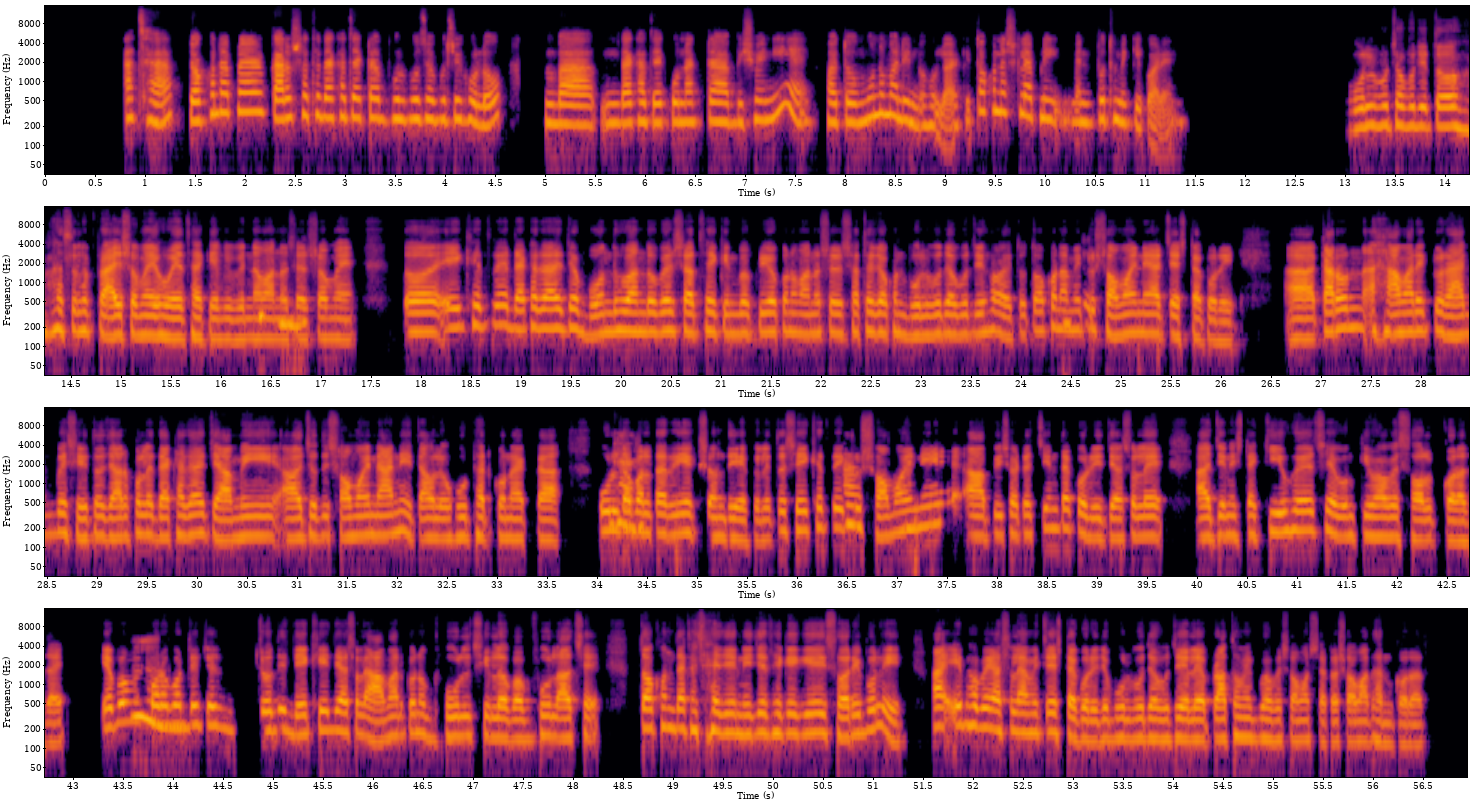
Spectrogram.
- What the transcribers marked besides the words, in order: chuckle; chuckle; "পরবর্তীতে" said as "পরবর্তীচে"; laughing while speaking: "যায় যে"
- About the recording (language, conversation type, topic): Bengali, podcast, ভুল বোঝাবুঝি হলে আপনি প্রথমে কী করেন?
